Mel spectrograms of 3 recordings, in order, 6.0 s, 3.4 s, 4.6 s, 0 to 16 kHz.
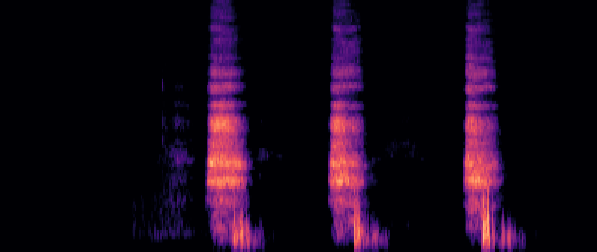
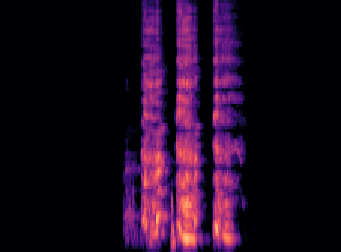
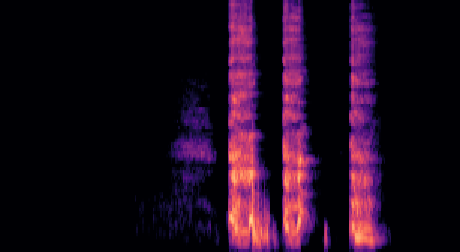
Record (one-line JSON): {"exhalation_length": "6.0 s", "exhalation_amplitude": 14042, "exhalation_signal_mean_std_ratio": 0.33, "cough_length": "3.4 s", "cough_amplitude": 12874, "cough_signal_mean_std_ratio": 0.34, "three_cough_length": "4.6 s", "three_cough_amplitude": 20144, "three_cough_signal_mean_std_ratio": 0.32, "survey_phase": "beta (2021-08-13 to 2022-03-07)", "age": "45-64", "gender": "Female", "wearing_mask": "No", "symptom_none": true, "smoker_status": "Never smoked", "respiratory_condition_asthma": false, "respiratory_condition_other": false, "recruitment_source": "REACT", "submission_delay": "1 day", "covid_test_result": "Negative", "covid_test_method": "RT-qPCR", "influenza_a_test_result": "Negative", "influenza_b_test_result": "Negative"}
